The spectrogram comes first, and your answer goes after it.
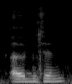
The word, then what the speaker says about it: Odenton: Odenton. Odenton. Nothing to do spelled backwards.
